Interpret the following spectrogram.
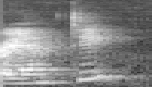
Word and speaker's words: empty: Is the drawer empty? Let me see. Yes, the drawer is empty. There's nothing in the drawer. Remember pronunciation for empty. Don't pronounce the P sound. It's M T. Empty.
